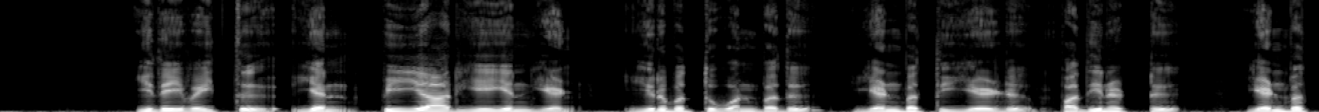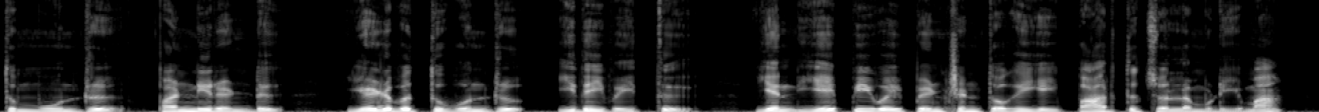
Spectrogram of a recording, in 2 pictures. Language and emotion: Tamil, neutral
